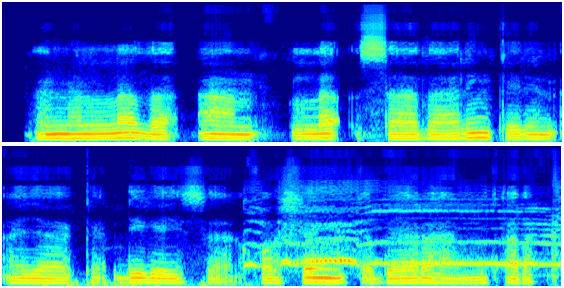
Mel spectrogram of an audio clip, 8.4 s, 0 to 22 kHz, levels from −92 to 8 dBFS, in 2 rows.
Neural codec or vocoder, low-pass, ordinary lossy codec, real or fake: vocoder, 48 kHz, 128 mel bands, Vocos; 19.8 kHz; Opus, 16 kbps; fake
